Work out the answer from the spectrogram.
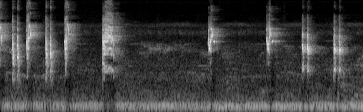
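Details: Long-tailed shrike sounds used morning, noon and evening to prompt a caged bird to answer: sharp, high, clipped notes, first in a quick cluster, then single strokes spaced about a second apart, over a steady low hum.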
